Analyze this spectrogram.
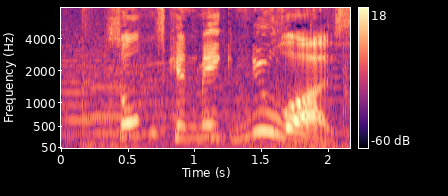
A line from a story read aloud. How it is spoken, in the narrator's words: he said happily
